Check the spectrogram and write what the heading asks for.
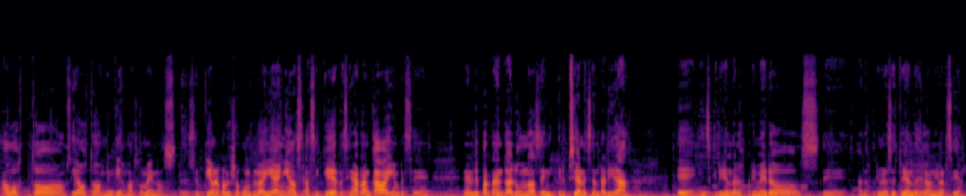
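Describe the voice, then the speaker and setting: A woman's voice: on the low side, fairly even intonation, a little fast. A woman in her thirties with an Argentine Spanish accent, giving a casual testimony about her job with many hesitant fillers. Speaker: university staff member interviewed.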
